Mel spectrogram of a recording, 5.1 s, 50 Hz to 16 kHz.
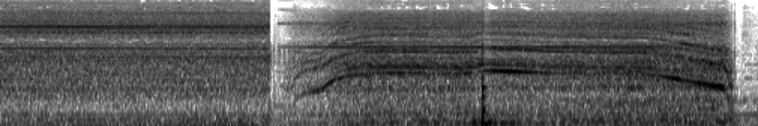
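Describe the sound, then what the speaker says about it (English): A power drill with a small 1/8-inch bit whines steadily while drilling pilot holes in plywood, its pitch rising as it spins up, with a brief stop and restart partway through; no talking. "We need to also pre-drill our holes with a little 1/8 kind of drill"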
